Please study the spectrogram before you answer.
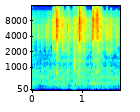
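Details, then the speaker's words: Toshiba Libretto laptop from Japan, tipped after drive removal: three sharp little clicks about half a second apart as a loose screw slides around inside the case. "I wonder where that noise is coming from. Uh-oh. There is a loose screw."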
